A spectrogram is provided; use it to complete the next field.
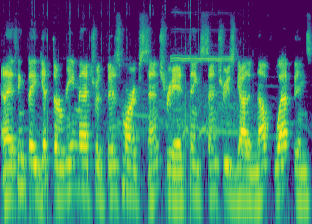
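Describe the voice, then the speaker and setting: Noticeable background noise fills the recording. Over it, a man talks at a fairly high pitch. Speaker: radio announcer. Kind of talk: sports analysis, game predictions.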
